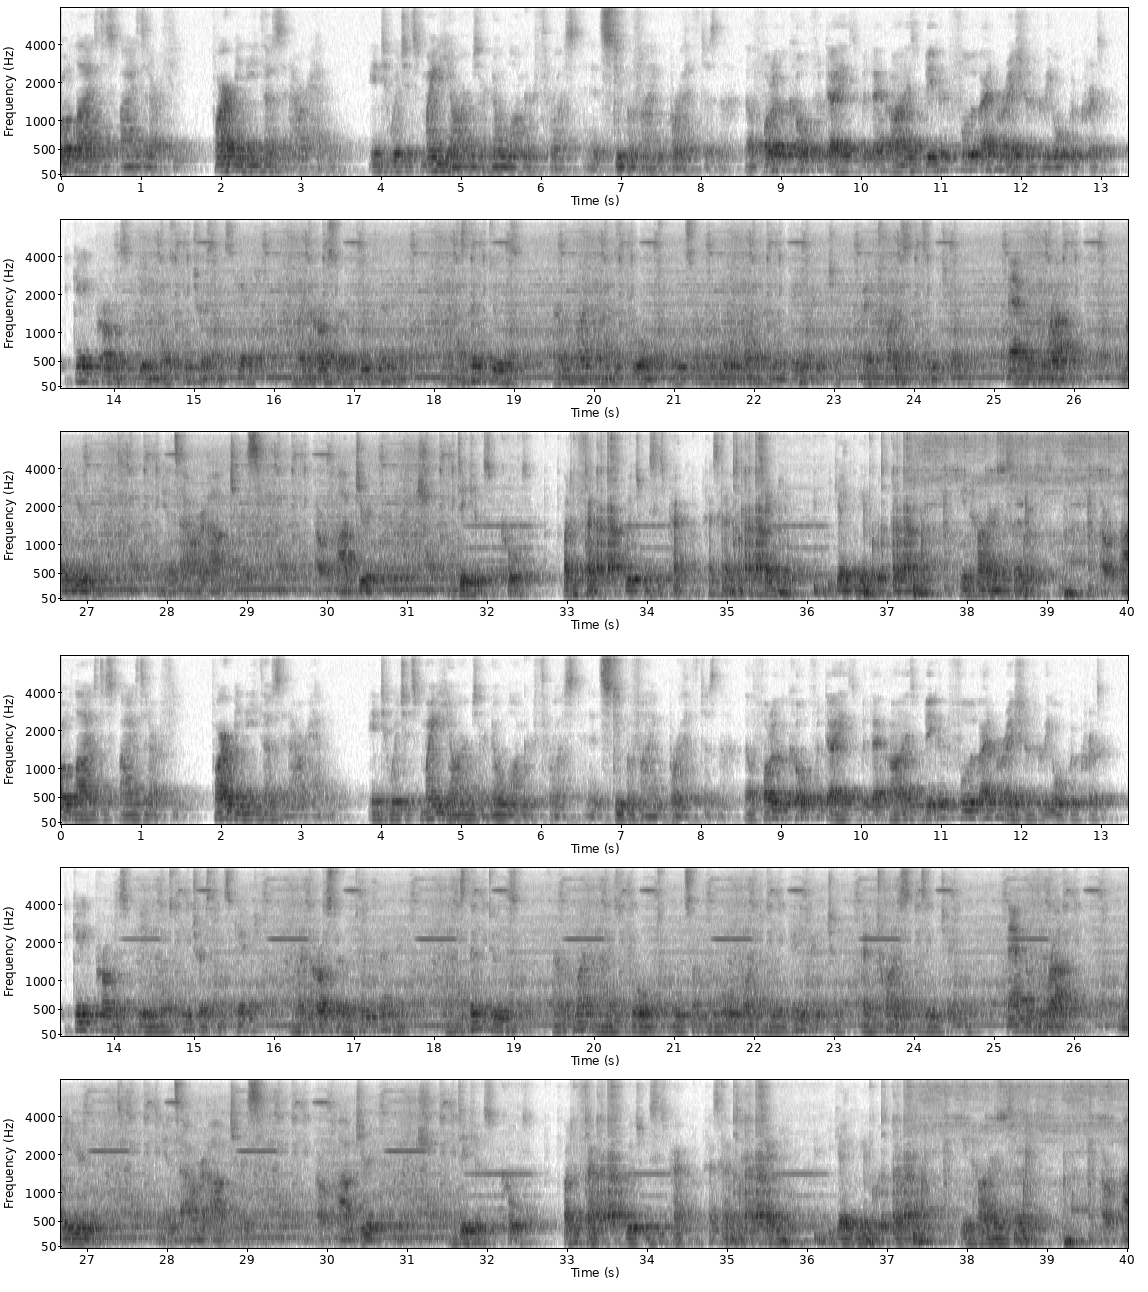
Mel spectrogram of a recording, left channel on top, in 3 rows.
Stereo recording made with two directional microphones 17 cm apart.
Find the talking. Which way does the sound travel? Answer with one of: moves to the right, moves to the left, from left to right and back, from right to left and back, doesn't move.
moves to the left.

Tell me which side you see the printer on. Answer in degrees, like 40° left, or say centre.
20° left.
